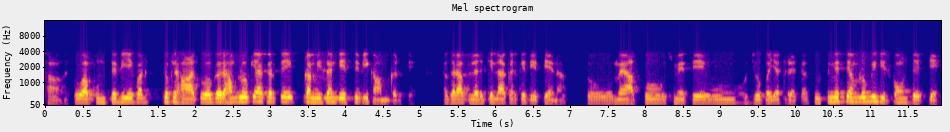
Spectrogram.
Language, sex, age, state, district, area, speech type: Hindi, male, 30-45, Bihar, Darbhanga, rural, conversation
